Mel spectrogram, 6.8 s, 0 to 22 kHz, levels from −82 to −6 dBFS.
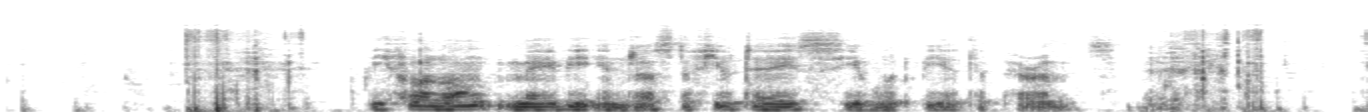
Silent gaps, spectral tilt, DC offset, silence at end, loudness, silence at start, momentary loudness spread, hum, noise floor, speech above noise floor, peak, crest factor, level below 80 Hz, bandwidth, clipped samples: none; -7 dB/octave; under 0.1%; 0 s; -30 LUFS; 0.1 s; 18 LU; none; -65 dBFS; 36 dB; -10 dBFS; 22 dB; -50 dBFS; 7.8 kHz; under 0.1%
